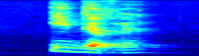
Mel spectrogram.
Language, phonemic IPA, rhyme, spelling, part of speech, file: Dutch, /ˈi.də.rə/, -idərə, iedere, determiner, Nl-iedere.ogg
- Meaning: inflection of ieder: 1. indefinite masculine/feminine singular attributive 2. indefinite plural attributive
